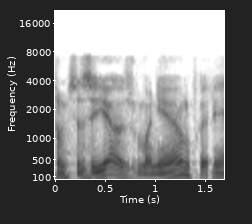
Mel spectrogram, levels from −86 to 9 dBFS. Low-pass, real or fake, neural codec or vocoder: 7.2 kHz; fake; codec, 16 kHz, 2 kbps, X-Codec, HuBERT features, trained on general audio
